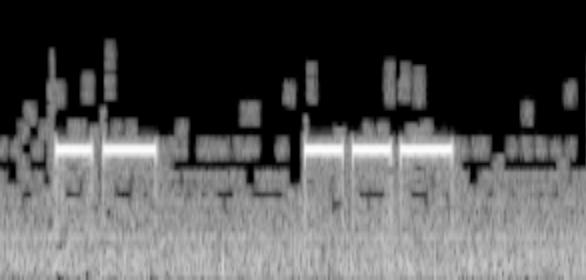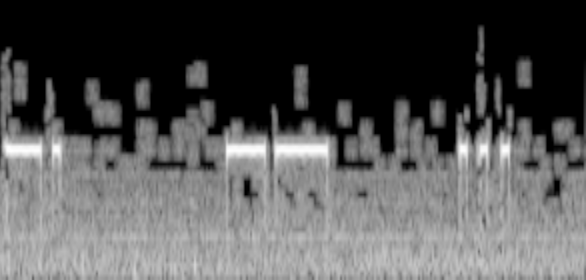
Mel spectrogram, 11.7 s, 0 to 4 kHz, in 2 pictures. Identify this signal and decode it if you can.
Morse code, heard as a keyed tone, about 13 wpm, spaced as for 5 wpm, 1000 Hz. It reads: MONMS
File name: Morse Lessons / Morse Lessons / Tape-2B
